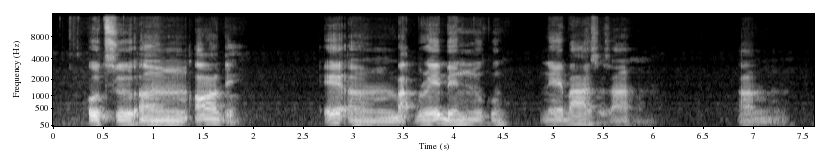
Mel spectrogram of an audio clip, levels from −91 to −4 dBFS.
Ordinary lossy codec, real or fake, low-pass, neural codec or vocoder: none; fake; 14.4 kHz; vocoder, 44.1 kHz, 128 mel bands, Pupu-Vocoder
